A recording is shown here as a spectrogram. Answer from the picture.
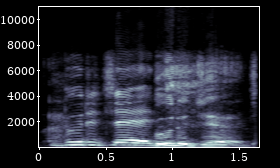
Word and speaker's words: Buttigieg: Now you know how we get on people for not pronouncing our names correctly. Please correct me. Okay, Mayor Pete Buttigieg. Buttigieg.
